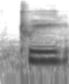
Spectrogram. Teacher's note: tui just loses this ooh sound and moves right to the sound for the e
